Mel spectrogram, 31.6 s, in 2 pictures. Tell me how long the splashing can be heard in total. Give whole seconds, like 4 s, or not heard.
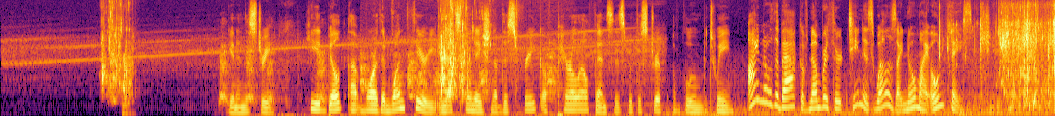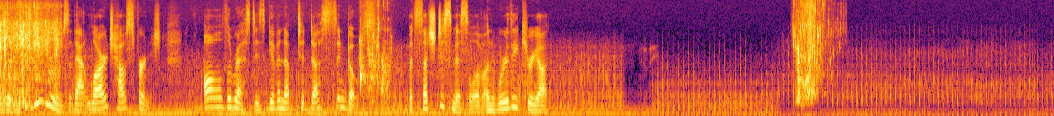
5 s.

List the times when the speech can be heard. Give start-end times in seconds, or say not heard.
3.4-24.1.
